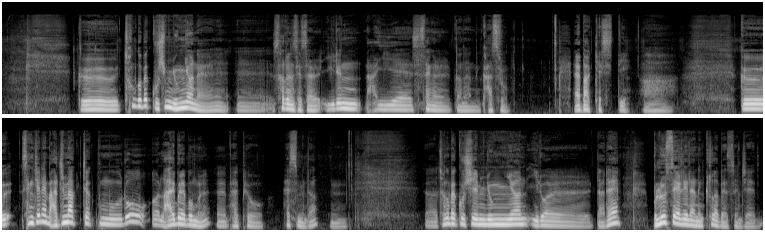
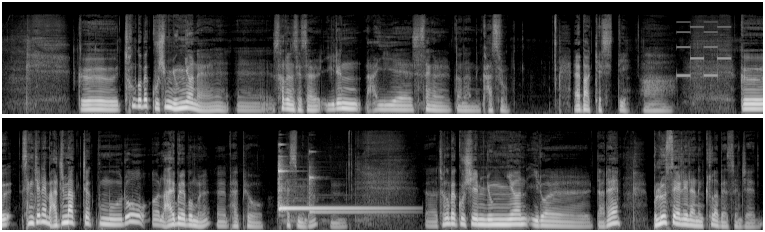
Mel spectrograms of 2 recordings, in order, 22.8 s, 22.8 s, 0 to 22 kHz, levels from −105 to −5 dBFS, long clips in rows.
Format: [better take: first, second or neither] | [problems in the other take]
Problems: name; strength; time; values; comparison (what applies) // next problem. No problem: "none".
first | alarm; faint; at 10 s; peak 15 dB below the speech // doorbell; loud; from 16 to 17 s; peak 5 dB above the speech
